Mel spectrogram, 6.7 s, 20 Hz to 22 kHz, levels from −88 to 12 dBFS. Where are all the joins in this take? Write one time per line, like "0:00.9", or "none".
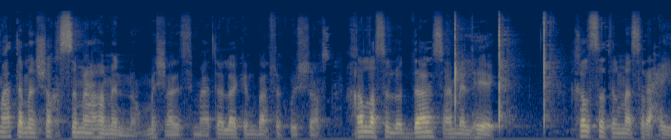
0:01.7
0:03.4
